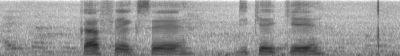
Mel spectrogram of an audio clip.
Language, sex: Southern Sotho, male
